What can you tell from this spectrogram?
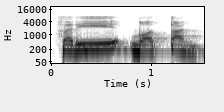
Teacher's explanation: را کے بعد جو یا ہے یہ یا مدہ ہے، ایک الف کی مقدار اس کو لمبا کر کے پڑھیں گے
